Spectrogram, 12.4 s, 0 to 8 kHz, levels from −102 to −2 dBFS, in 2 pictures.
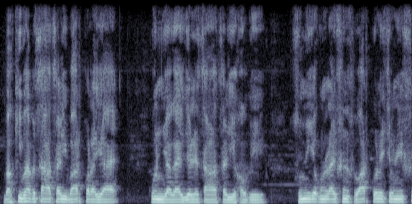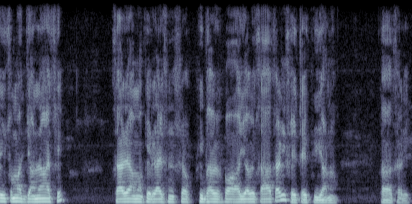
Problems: background sounds at intervals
